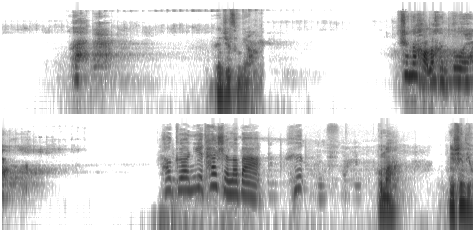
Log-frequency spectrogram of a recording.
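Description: A woman speaks in a strained, groaning voice nearby.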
